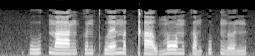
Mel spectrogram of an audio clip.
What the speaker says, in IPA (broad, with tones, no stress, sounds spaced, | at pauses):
p uː˨˥ t̚ n̪ aː˨ ŋ k ɵ˨˧ n kʷʰ ɛː˨˥ n̪ ɐ˧ t̚ kʰ aː˨˩ w n̪ ɔː˧ n k ɐ˨˩ m kʷ ɐ˥ k̚ ŋ ɵ˨˧ n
